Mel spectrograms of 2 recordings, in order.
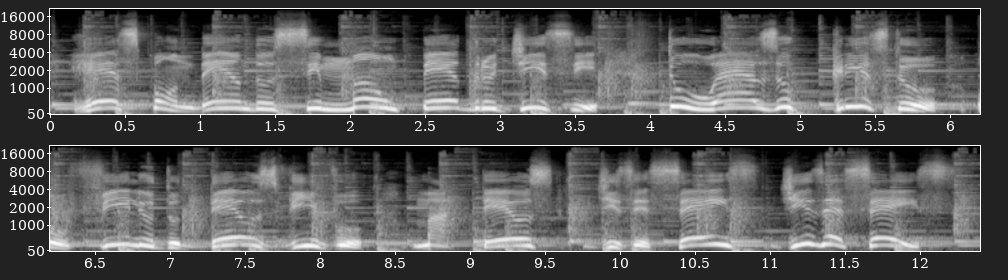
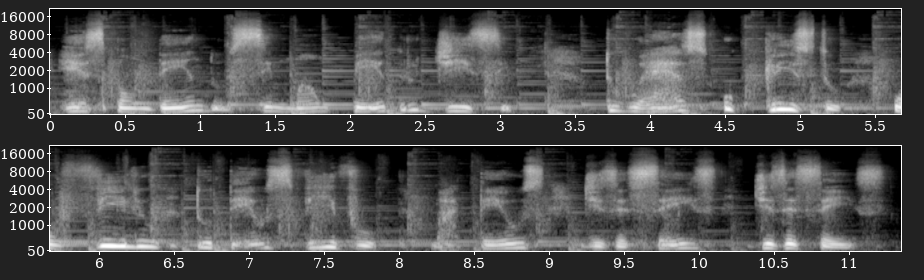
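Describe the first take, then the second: First: It is said aloud in a happy voice. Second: It is said very softly, like a secret.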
